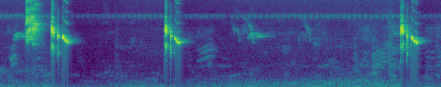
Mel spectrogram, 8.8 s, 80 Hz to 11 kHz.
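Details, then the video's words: Lure song of a sooty-headed bulbul for prompting young birds to respond: loud, liquid, bubbling phrases with a drop at the end, repeated three times, with a scratchy note and faint chirps between. "BURUNG KUTILANG GACOR | dijamin 100% nyaut GACOR kutilang muda anda"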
